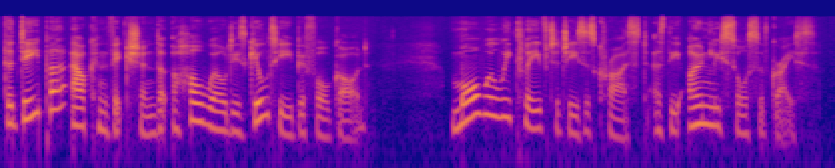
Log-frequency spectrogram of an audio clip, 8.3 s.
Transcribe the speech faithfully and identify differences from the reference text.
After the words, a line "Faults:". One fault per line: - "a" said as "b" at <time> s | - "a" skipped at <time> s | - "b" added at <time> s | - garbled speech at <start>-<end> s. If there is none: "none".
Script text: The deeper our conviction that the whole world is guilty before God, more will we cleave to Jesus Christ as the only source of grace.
The deeper our conviction that the whole world is guilty before God, more will we cleave to Jesus Christ as the only source of grace.
Faults:
none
